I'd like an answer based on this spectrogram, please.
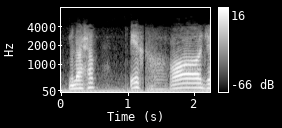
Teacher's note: وخاء إخراج تفخم أتت من أجل راء بعدها فخمت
